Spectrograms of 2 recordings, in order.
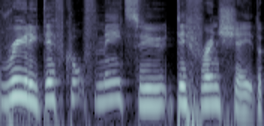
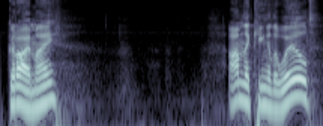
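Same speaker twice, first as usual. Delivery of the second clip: loud, higher, badly faked Australian; attempted Australian accent; 4 semitones higher, 10 dB louder than usual. Player having a go at a film quote, loud shaky-footed Australian accent. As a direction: boom it out in a hammed-up Australian accent. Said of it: "is that how Australians say world".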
